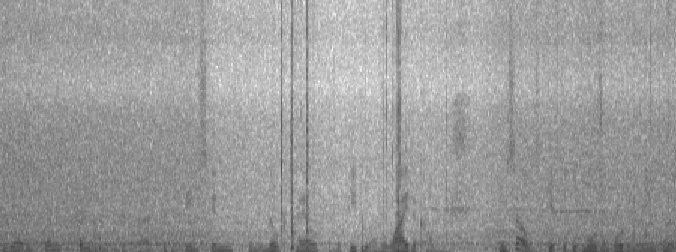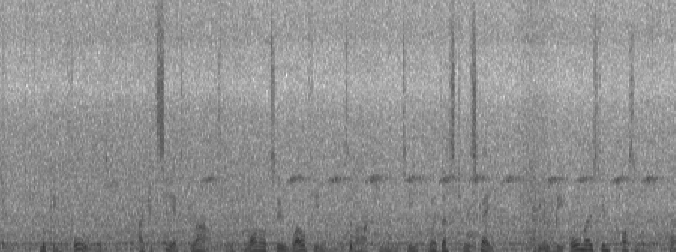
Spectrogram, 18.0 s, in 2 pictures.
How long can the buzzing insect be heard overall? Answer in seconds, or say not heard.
18 s.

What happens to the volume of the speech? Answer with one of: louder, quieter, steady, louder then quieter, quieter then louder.
louder.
